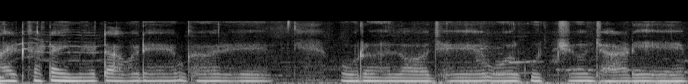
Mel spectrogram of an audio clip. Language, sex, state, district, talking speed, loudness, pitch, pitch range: Marathi, male, Maharashtra, Chandrapur, 130 wpm, -23 LUFS, 160 Hz, 155-165 Hz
